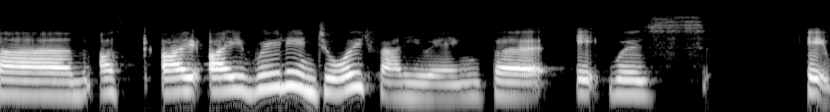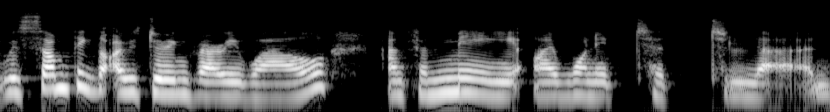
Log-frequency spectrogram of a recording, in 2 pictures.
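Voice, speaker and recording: A woman speaks in a southern English accent at a medium pitch. Her pace is moderate, with ordinary pitch variation. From Bromley, outside London, England. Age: 30s. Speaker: estate agency managing director. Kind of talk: interview. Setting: studio.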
